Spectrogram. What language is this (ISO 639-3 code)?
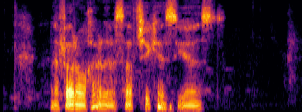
fas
